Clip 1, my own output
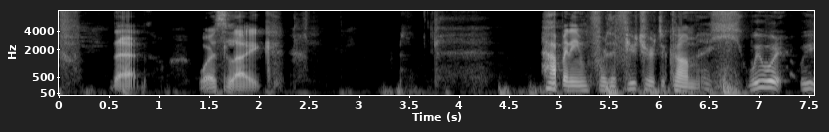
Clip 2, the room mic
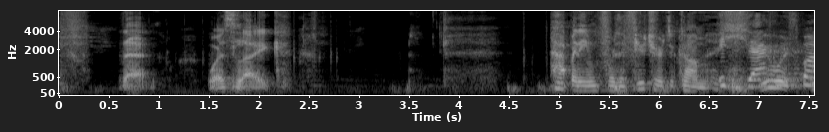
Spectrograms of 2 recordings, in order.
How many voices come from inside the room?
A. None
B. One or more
B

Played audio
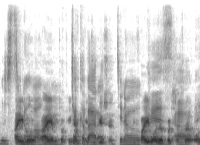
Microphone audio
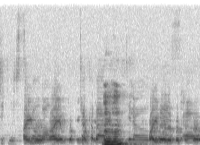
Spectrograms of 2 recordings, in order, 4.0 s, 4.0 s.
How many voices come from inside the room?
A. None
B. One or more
B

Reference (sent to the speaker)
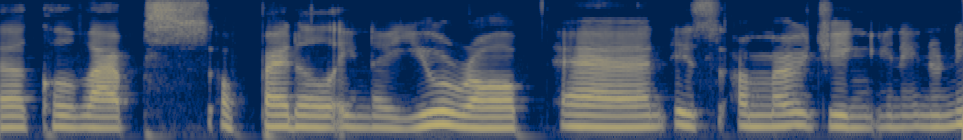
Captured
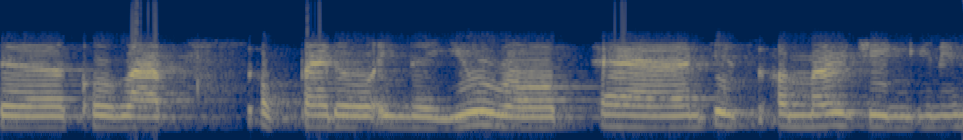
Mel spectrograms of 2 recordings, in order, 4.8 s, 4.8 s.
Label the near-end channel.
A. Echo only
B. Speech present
A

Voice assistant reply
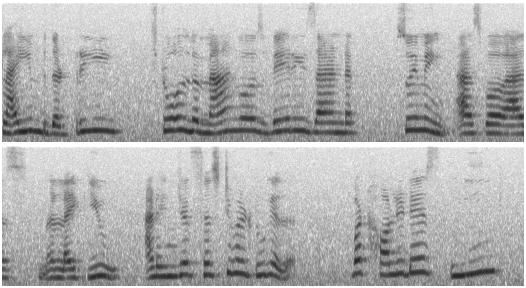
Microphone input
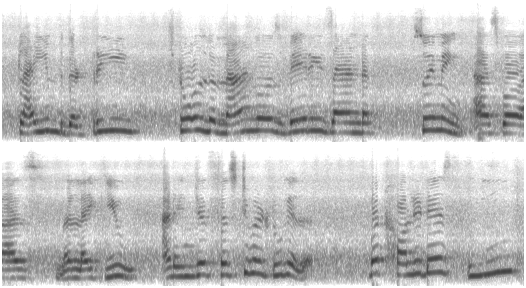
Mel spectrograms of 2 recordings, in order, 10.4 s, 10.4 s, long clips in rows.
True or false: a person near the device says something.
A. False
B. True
A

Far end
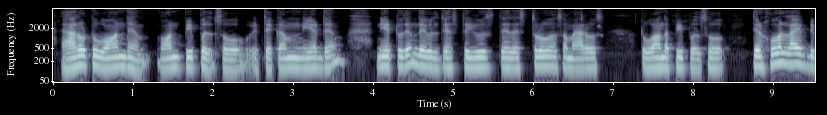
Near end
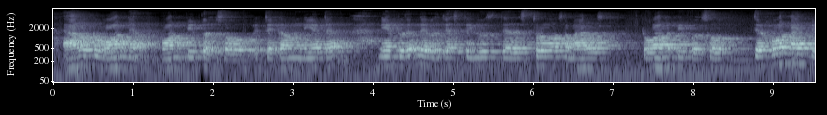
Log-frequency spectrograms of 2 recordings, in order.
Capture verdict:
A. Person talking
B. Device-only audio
B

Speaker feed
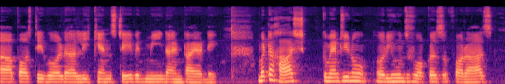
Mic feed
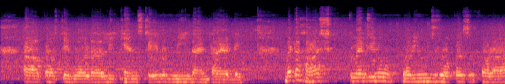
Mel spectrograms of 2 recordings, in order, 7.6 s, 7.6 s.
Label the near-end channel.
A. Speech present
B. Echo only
B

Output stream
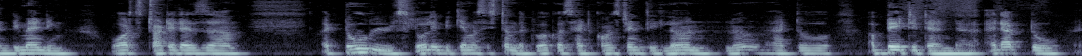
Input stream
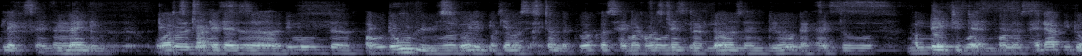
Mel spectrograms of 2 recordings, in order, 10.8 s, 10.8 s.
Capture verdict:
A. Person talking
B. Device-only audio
A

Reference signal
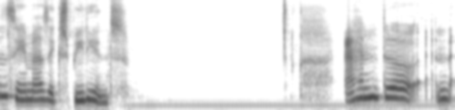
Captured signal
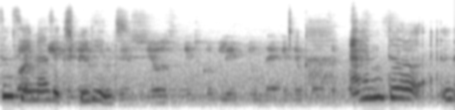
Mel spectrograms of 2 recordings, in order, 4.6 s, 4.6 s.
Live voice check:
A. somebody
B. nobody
A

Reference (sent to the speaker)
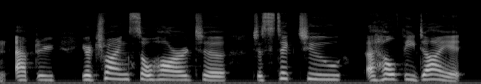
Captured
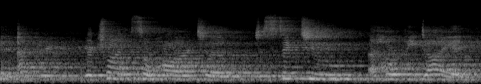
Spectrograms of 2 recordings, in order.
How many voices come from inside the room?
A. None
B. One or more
A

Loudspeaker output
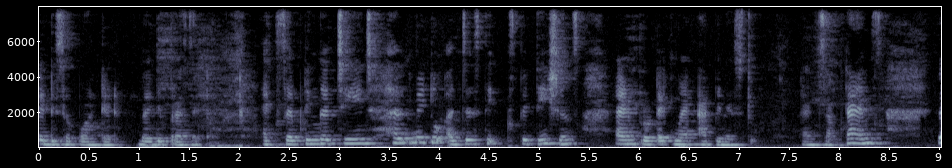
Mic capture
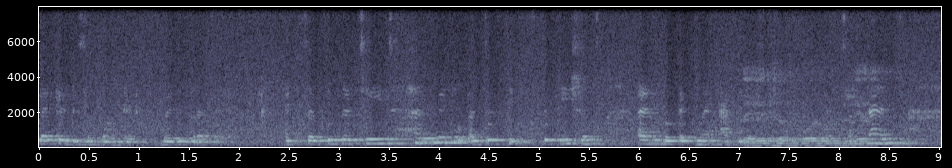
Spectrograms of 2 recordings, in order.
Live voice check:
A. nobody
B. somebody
B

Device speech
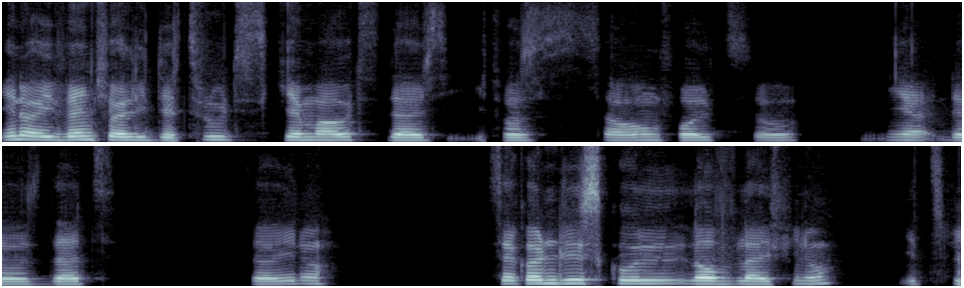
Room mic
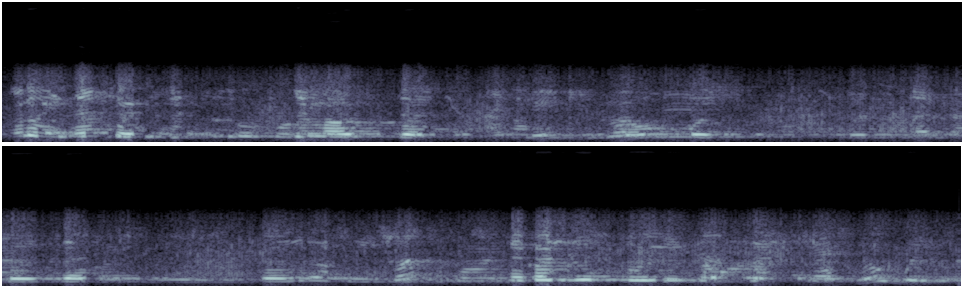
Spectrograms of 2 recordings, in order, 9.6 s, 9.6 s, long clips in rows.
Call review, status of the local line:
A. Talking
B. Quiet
A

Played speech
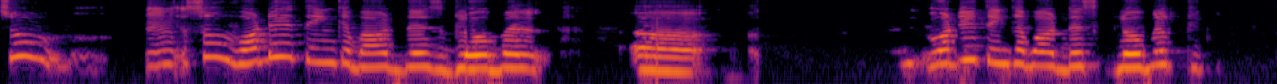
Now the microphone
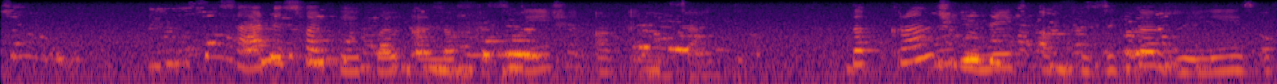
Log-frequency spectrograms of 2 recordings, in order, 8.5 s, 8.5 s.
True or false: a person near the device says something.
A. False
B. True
B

